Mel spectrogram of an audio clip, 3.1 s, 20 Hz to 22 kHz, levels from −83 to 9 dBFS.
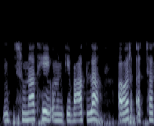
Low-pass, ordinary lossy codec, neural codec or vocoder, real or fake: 5.4 kHz; none; none; real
